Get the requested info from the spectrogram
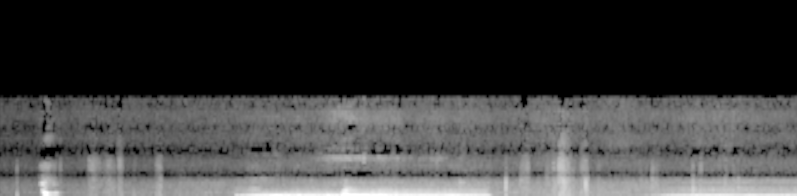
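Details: Bull Terrier puppy yawning: a soft click near the start, then a long, low, breathy drawn-out groan lasting about three seconds, quieter stretches, and a second low groaning exhale near the end.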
